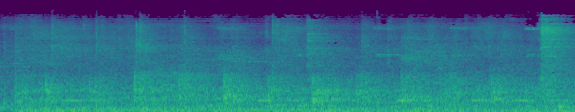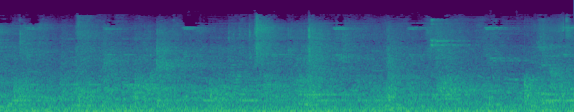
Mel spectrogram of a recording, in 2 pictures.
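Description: Footsteps on a hard floor, a little under two steps a second, over a steady hum of indistinct voices in a large hall.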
